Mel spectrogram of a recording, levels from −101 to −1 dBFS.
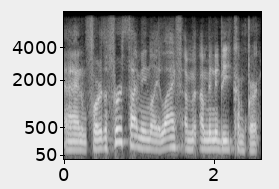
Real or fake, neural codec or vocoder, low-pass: fake; codec, 16 kHz, 0.8 kbps, ZipCodec; 7.2 kHz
